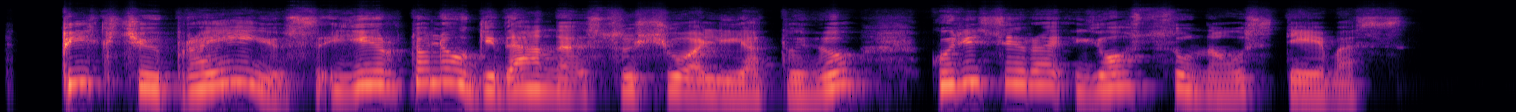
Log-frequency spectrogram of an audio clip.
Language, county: Lithuanian, Vilnius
